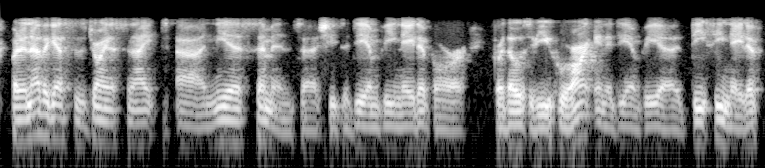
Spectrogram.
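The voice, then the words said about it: Slightly raspy voice. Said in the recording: “I may have caught a cold or something, so my voice is a little raspy”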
